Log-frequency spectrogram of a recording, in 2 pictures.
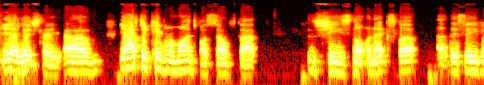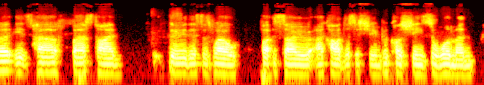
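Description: A man's voice: medium pitch, steady tone, moderate pace, darkish tone, no room sound, highs cut off. A man from Essex with an Essex accent, chatting casually as a comedian guest on a podcast in a jokey, self-deprecating way. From Essex, England. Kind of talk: casual chat.

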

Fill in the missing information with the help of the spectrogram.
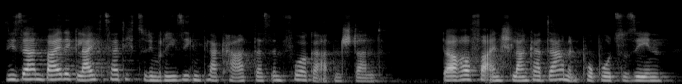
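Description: A woman narrates a children's story in a lively, expressive reading voice. Her pitch sits in a middle range. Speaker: audiobook narrator. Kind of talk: scripted narration of a children's book.

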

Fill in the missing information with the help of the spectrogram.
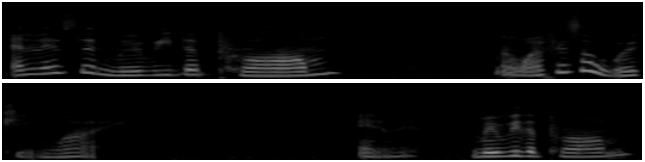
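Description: A woman's voice: medium pitch, lively intonation, unhurried, gravelly, a little mellow. A young woman chatting casually as a solo podcast host in a bubbly, gushing, girlish way, peppering her talk with filler words.

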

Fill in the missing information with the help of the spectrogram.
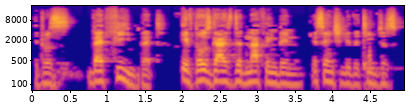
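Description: A man hosting a casual football chat, often pausing with fillers and correcting himself. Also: fairly low pitch, steady tone, slightly rough. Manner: hesitant, self-correcting, many fillers. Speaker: podcast host.

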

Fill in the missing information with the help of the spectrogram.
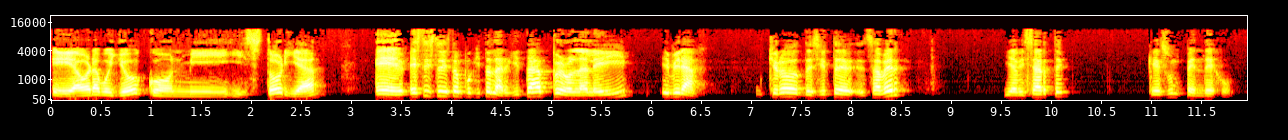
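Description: A man's voice: a little high, measured pace, darkish tone. Young Mexican man, dull lo-fi sound. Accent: Mexican Spanish. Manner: laughing, joking, swears. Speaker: podcast co-host. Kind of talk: casual chat and reading a story aloud.

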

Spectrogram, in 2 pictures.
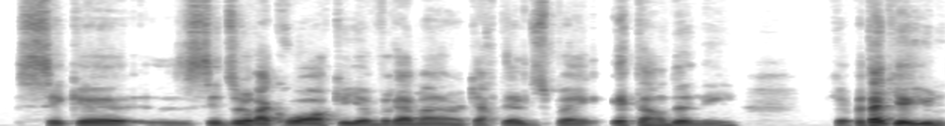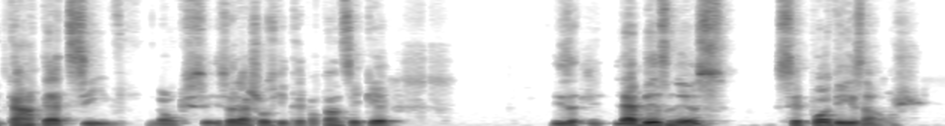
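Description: Un homme à l'accent québécois, coanimateur de balado et économiste, qui explique l'histoire économique avec entrain dans une discussion décontractée. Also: male voice, mid-range voice, measured pace, breathy edge. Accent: Québécois French. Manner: animated explaining, quotes in English. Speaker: podcast co-host, economist. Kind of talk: casual chat.

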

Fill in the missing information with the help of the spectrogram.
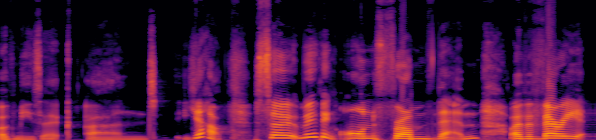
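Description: A woman's voice: on the high side, sing-song, slow pace. A British woman hosting a show, talking casually and informally between interviews. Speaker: show host.

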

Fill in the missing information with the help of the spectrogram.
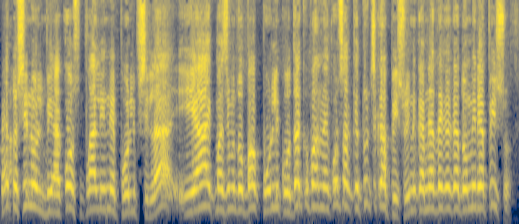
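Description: High-voiced man on sports radio. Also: fairly bright tone, no room sound, clean studio sound. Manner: chatty, repeats himself, reads ad copy. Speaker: radio sports show co-host. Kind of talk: casual sports radio banter. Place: radio studio. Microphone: studio microphone. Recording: radio broadcast with faint music.

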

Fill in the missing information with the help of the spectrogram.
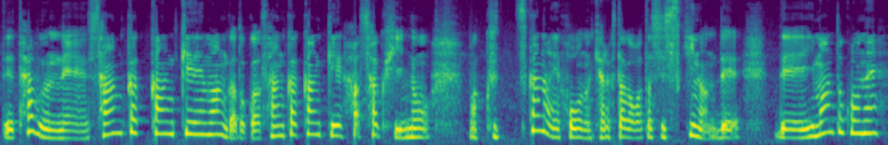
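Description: A woman's voice: mid-range voice, expressive, moderate pace. A woman around forty from Japan's Kanto region hosts a casual solo podcast, talking through a manga review with plenty of fillers and fan asides. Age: late 30s to 40s. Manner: chatty, frequent fillers and asides, self-deprecating fan talk. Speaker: podcast host.

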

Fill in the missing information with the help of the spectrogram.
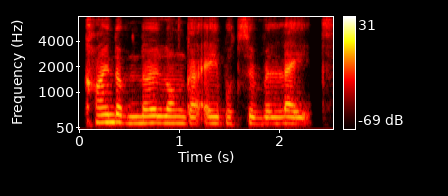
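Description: Her voice is fairly low, moderately paced and shows little pitch movement, captured with no room sound and the highs cut off. She is a clinician of Ghanaian heritage who grew up in Britain, chatting casually and reflectively on a podcast with many fillers and restarts.

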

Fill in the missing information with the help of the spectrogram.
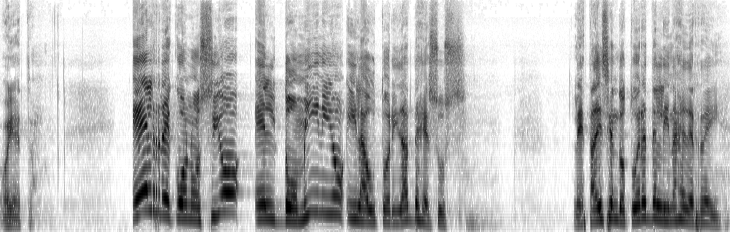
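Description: A man with a Puerto Rican accent preaching a sermon, swinging between loud proclamation and hushed emphasis. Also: high voice. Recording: long hall reverb.

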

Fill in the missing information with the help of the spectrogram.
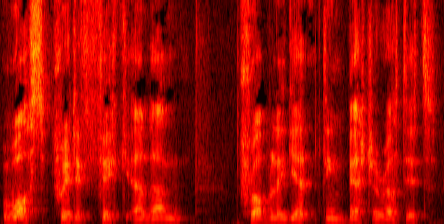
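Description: A Swedish man with a Swedish accent hosts a casual solo podcast from his summer house, speaking with lots of fillers and restarts. His mid-range voice has little pitch movement and runs a little slow.

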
